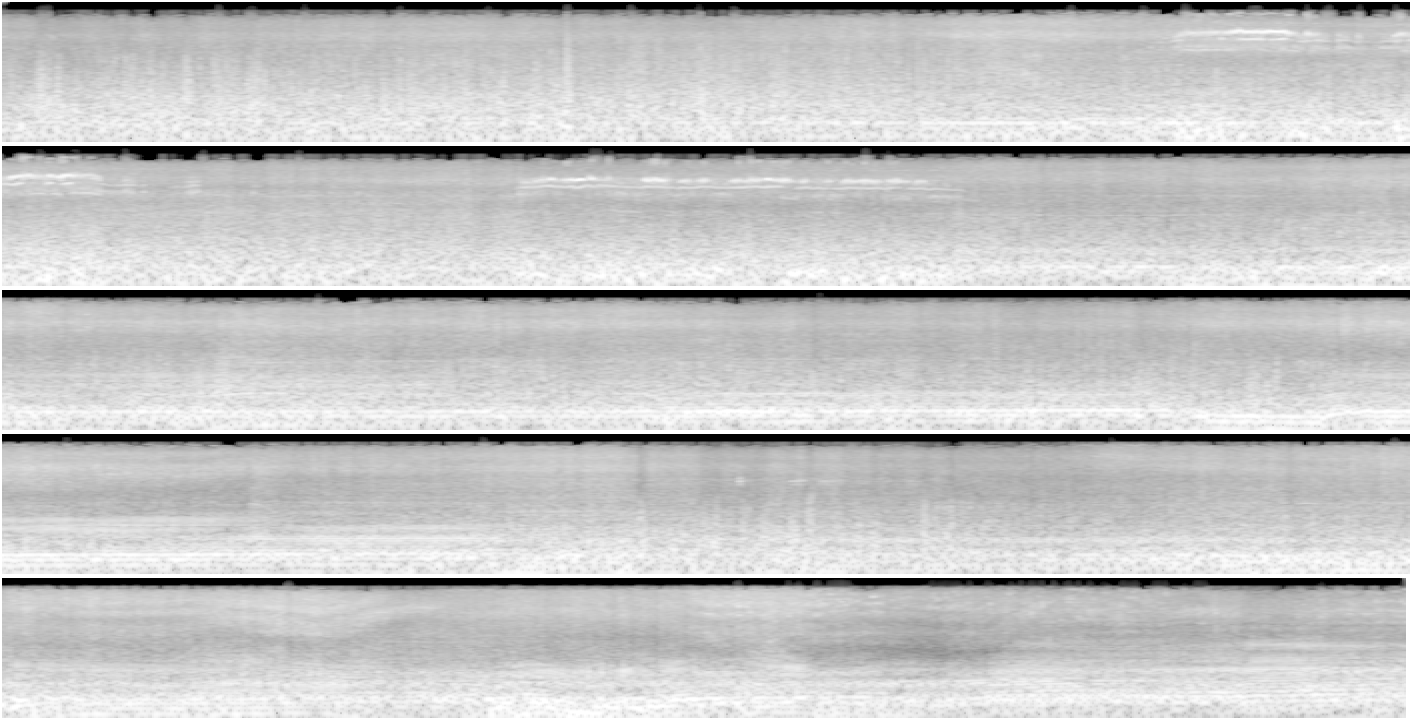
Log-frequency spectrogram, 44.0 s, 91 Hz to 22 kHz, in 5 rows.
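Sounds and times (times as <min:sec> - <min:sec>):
vehicle engine and road noise: 0:00.0 - 0:43.9
high chirping: 0:12.0 - 0:14.9.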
